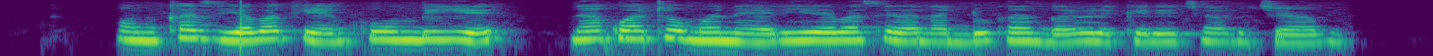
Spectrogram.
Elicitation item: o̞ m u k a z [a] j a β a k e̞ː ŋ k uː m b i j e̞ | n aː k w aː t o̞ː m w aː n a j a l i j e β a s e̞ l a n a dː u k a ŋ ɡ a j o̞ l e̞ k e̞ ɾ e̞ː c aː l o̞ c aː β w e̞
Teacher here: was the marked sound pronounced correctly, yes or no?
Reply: no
